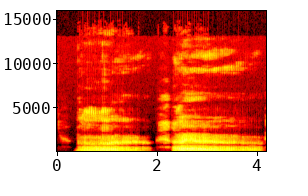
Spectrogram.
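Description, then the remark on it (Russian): A voice imitates a bear growling at a hut in a told folk tale, in two long, loud, rumbling roars, the second following a short pause. Both are sustained, with no other talk. “Пошел медведь к избушке и зарычал.”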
